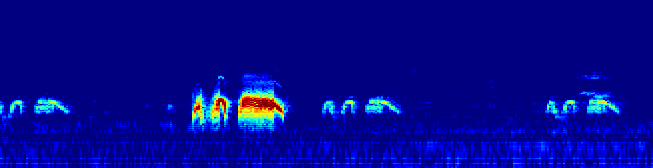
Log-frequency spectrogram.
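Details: Decoy spotted dove calling wild doves with thúc and gáy coos: faint low double coos, then a strong phrase of two sharp coos and a long burry note, and soft short coos after; otherwise quiet.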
